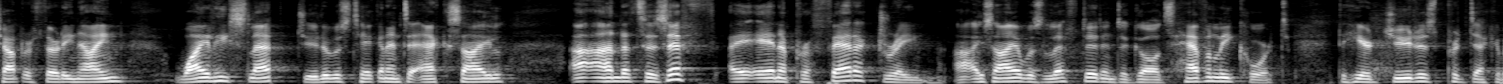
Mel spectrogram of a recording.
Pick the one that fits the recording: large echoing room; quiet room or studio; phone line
large echoing room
